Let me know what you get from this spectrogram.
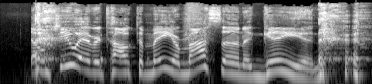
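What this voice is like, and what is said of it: Imitates another person's voice. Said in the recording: “That is my Reba impression. ... It was good.”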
